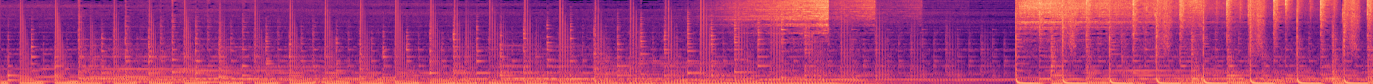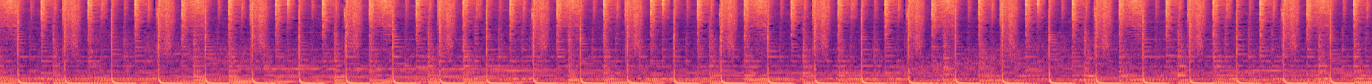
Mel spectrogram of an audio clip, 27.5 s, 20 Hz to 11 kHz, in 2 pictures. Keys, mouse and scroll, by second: 0.4 click, 0.5-1.9 middle drag, 0.9 alt+d, 2.0 click, 2.2 g, 3.2 click, 3.3-4.6 middle drag, 4.6 click, 4.9-6.1 middle drag, 6.1 click, 6.6-9.9 middle drag, 8.7 alt+d, 9.9 click, 10.0 r, 10.4 click, 10.6 g, 11.8 click, 11.8-14.9 middle drag, 13.4 r, 14.9 click, 15.3-16.7 middle drag, 15.3 g, 16.7 z, 18.2 g, 19.1 middle click, 19.8 g, 20.7 click, 20.8 middle click, 21.6 alt+d, 22.4 click, 22.5 r, 25.4 click, 25.5-27.4 middle drag.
